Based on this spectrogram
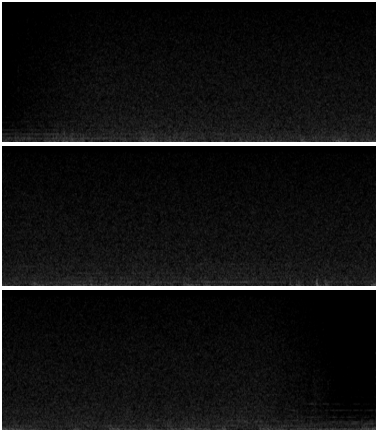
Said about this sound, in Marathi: समोरच्या डोंगरावरून कोसळणारे अनेक छोटे मोठे धबधबे त्या धबधब्यांचा आवाज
